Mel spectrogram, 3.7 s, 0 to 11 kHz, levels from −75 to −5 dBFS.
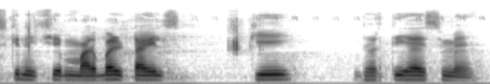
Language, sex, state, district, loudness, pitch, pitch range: Hindi, male, Jharkhand, Ranchi, -19 LUFS, 125 Hz, 120-135 Hz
